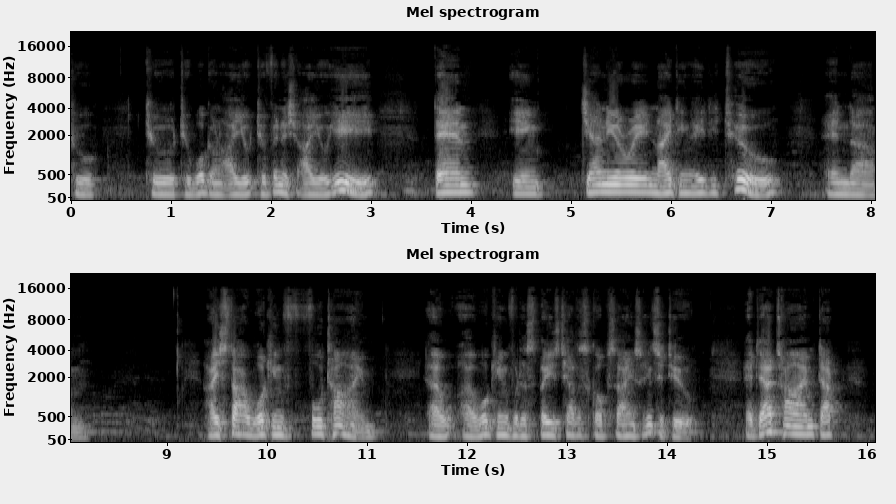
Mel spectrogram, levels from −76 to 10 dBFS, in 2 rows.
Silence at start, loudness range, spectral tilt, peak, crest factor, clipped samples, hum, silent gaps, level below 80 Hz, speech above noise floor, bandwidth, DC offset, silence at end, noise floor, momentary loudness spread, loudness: 0 s; 5 LU; -6.5 dB/octave; -2 dBFS; 18 dB; under 0.1%; none; none; -58 dBFS; 30 dB; 16 kHz; under 0.1%; 0.35 s; -48 dBFS; 13 LU; -19 LUFS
